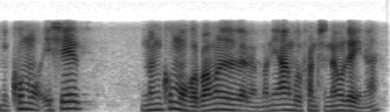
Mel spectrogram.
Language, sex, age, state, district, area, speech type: Bodo, male, 18-30, Assam, Kokrajhar, rural, conversation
